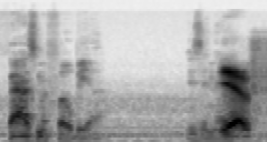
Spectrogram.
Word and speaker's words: Phasmophobia: huh uh you missed I think you mispronounced it it's phasmophobia isn't that yeah f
